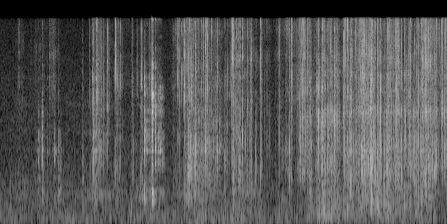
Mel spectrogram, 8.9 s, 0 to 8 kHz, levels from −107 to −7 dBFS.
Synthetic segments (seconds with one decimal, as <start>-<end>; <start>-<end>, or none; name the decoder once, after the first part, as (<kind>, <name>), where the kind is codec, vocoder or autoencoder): none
